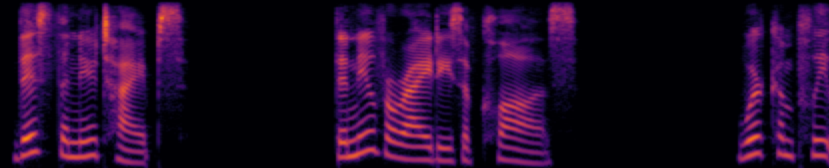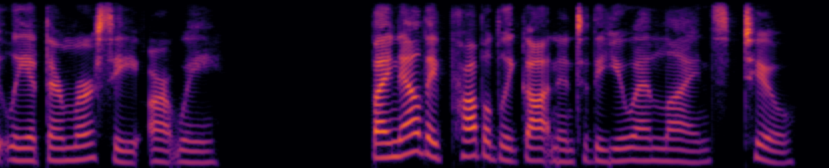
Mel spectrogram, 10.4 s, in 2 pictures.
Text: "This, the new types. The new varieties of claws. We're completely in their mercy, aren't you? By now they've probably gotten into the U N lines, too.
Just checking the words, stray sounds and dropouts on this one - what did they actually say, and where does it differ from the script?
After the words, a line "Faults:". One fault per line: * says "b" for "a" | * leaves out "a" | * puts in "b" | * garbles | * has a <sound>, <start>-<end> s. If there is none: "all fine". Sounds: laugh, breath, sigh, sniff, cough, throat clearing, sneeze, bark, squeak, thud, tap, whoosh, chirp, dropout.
"This, the new types. The new varieties of claws. We're completely at their mercy, aren't we? By now they've probably gotten into the U N lines, too.
Faults:
* says "at" for "in"
* says "we" for "you"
